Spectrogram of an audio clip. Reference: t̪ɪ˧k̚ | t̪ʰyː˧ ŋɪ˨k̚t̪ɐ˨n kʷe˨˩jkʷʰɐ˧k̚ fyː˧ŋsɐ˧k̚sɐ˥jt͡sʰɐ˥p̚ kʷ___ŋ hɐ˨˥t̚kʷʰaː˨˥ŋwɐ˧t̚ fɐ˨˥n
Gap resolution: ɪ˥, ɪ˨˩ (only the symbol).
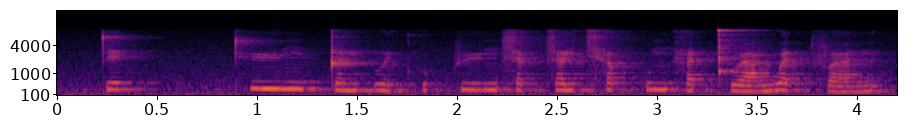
ɪ˥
